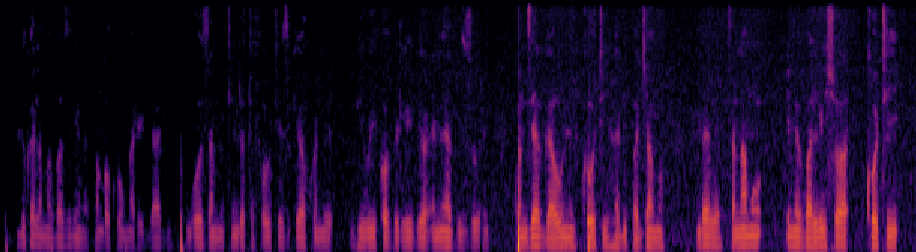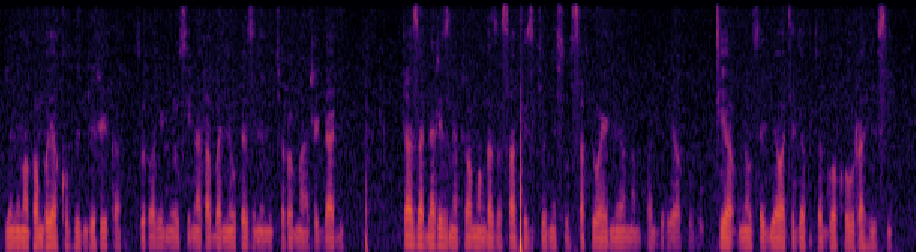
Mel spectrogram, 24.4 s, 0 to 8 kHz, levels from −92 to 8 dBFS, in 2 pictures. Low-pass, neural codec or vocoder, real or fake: 7.2 kHz; none; real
